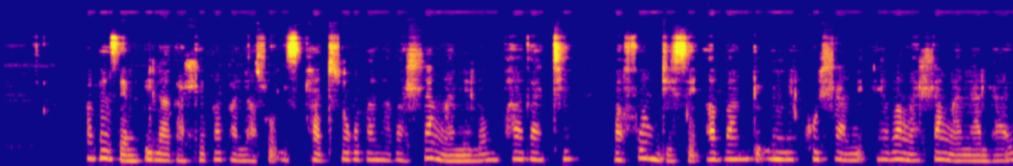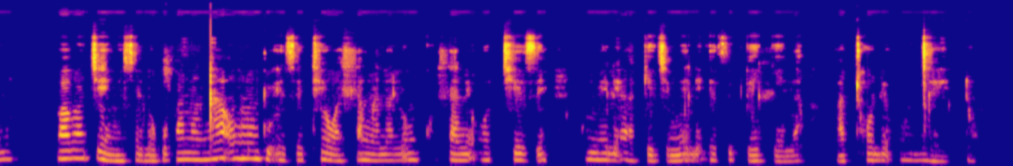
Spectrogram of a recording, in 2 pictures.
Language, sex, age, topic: North Ndebele, male, 50+, health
